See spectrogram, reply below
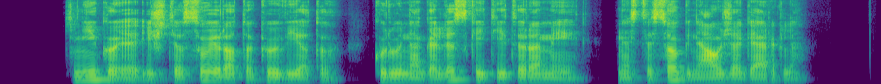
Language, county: Lithuanian, Tauragė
